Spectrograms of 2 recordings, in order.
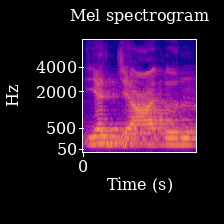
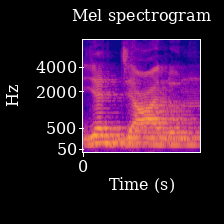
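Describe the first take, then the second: No difference in how they are said.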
